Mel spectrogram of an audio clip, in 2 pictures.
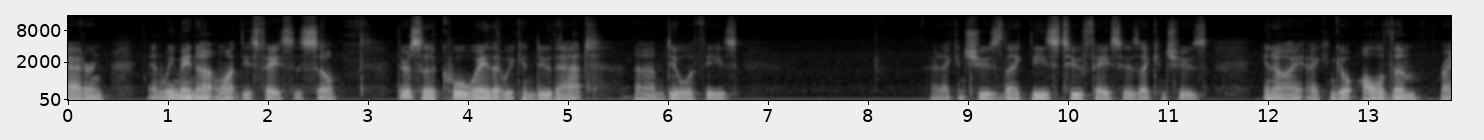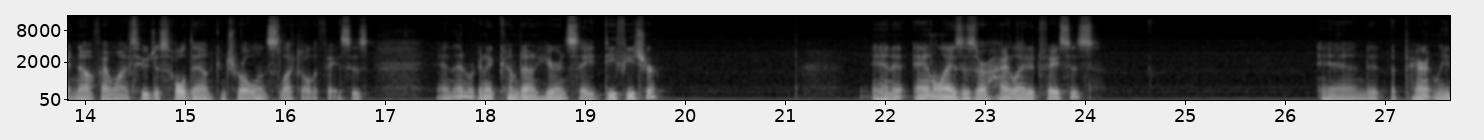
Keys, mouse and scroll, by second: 0.2 click, 3.0 scroll down 1, 3.6 scroll up 1, 4.0 ctrl+right click, 4.5 ctrl+middle click, 4.5 ctrl+scroll up 1, 4.6 ctrl+right click, 5.2 scroll down 2, 5.6 middle click, 5.8 scroll up 1, 6.0 middle click, 6.1 middle click, 6.5 ctrl+right click, 6.7 ctrl+middle click, 7.4 ctrl+right click, 7.7 ctrl+middle click, 10.0-10.6 scroll down 4, 11.0 middle click, 11.1-12.2 drag, 11.2 right click, 11.3 middle click, 11.4 right click, 12.3-12.8 scroll up 4, 13.5 ctrl+click, 14.0 ctrl+click, 15.1 ctrl+click, 15.6 ctrl+click, 16.2 ctrl+scroll down 1, 16.5 middle click, 19.8 click, 24.2 scroll down 2, 24.6 middle click, 24.8-26.7 drag, 25.3 right click, 27.0 middle click.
